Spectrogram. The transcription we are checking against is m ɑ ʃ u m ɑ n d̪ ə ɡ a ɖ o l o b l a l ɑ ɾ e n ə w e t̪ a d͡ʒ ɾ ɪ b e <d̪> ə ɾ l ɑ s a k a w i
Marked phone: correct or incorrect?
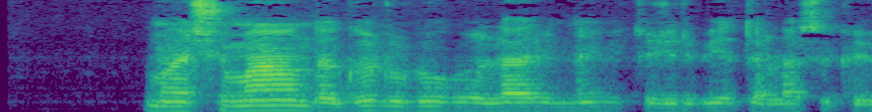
incorrect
